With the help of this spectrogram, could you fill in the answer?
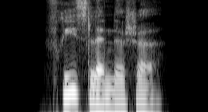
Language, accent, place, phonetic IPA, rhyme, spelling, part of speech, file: German, Germany, Berlin, [ˈfʁiːslɛndɪʃə], -iːslɛndɪʃə, friesländische, adjective, De-friesländische.ogg
- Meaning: inflection of friesländisch: 1. strong/mixed nominative/accusative feminine singular 2. strong nominative/accusative plural 3. weak nominative all-gender singular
